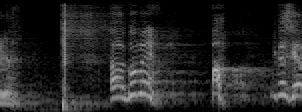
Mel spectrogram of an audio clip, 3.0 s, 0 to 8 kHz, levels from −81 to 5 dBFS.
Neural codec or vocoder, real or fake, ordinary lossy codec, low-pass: codec, 44.1 kHz, 2.6 kbps, SNAC; fake; none; 7.2 kHz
